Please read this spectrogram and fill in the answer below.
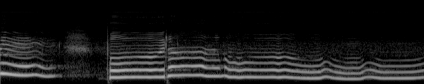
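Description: A woman singing unaccompanied, without words. A phrase ends on a falling pitch about half a second in, followed by a short breath, then a long held note with small ornamental turns in pitch near the end.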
